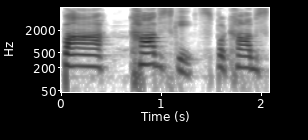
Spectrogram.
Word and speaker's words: Spakovsky: Spakovsky.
